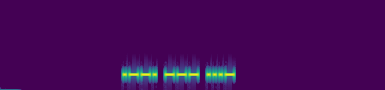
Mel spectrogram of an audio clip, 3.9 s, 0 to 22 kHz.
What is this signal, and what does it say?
Morse code, heard as a keyed tone, about 40 wpm, 700 Hz. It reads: POV
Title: USA Call Sign Postfixes - 3 Letters 40wpm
